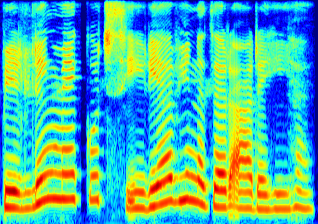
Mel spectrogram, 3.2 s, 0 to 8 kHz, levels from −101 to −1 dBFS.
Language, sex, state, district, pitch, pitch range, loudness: Hindi, female, Assam, Kamrup Metropolitan, 235 Hz, 215-320 Hz, -15 LUFS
